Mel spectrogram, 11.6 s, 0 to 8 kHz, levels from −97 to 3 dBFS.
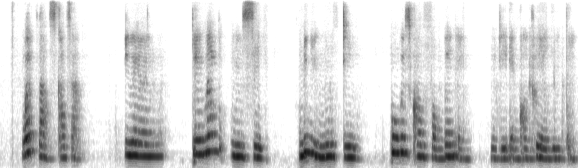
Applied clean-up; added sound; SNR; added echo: neural mask model DeepFilterNet 3.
